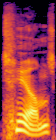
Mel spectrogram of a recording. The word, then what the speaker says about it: Thames: He also goes by, as he was telling me, Robbie Timms, because his name is English and it's spelled just like the Thames River over there in jolly old England.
